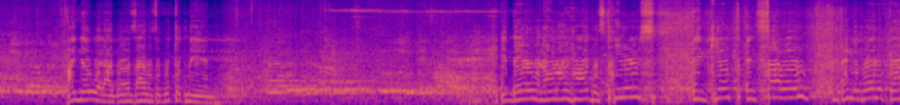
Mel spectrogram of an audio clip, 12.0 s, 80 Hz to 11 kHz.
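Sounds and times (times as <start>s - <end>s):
train running overhead: 3.1s - 12.0s.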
